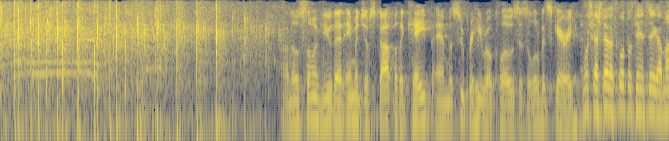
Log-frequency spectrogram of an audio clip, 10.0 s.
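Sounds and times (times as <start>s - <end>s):
audience applause: 0.0s - 4.4s
speech: 4.3s - 10.0s.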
